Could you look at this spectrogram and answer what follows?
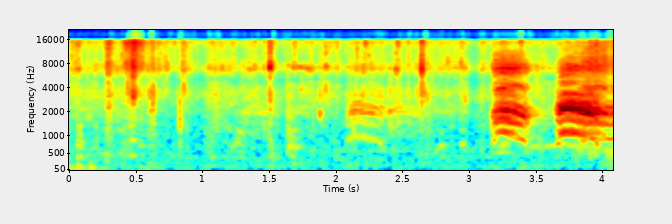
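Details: Crows squabbling over food: faint scattered calls and noise at first, then two loud, harsh, hoarse caws near the end, each about half a second long and roughly half a second apart.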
